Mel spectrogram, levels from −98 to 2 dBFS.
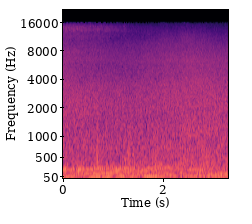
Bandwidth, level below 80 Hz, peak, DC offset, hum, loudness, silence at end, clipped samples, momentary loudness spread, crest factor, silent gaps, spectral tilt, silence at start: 16 kHz; -32 dBFS; -14 dBFS; under 0.1%; none; -28 LUFS; 0 s; under 0.1%; 1 LU; 12 dB; none; -4.5 dB/octave; 0 s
